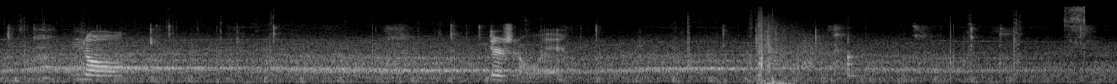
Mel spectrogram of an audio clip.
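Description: Hockey sticks knock against a puck now and then.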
